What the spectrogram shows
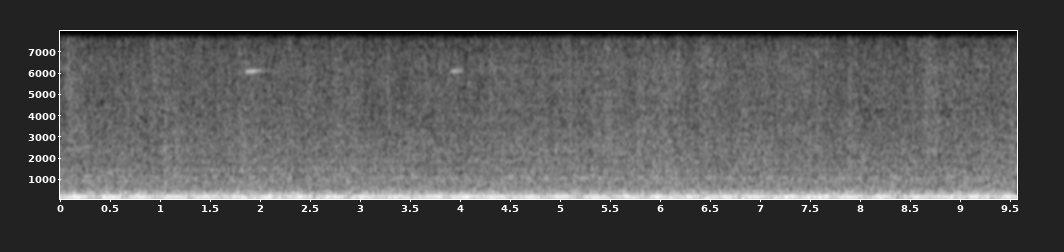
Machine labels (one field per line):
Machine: pump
